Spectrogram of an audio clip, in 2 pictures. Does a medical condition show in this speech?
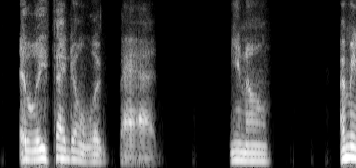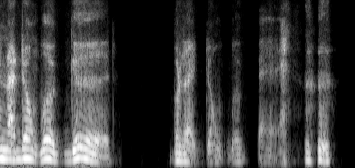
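Yes: brain injury.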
